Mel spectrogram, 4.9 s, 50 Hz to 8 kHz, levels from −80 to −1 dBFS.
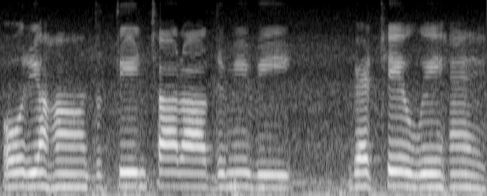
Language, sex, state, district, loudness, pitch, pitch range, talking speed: Hindi, female, Haryana, Charkhi Dadri, -14 LUFS, 200 Hz, 195-210 Hz, 125 wpm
